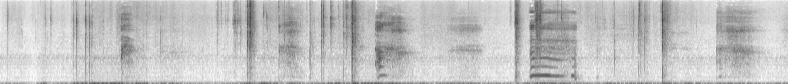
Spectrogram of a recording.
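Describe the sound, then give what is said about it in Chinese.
Nylon stockings are torn open from the middle, giving many sharp, irregular ripping bursts, with one brief squeaky stretch among them. “然后我现在再从中间，从丝袜的中间撕一个口子，”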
